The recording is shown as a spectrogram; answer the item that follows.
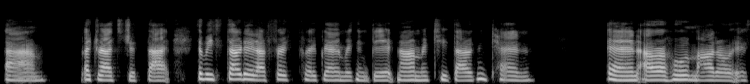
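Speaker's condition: Severe to profound hearing loss; congenital, cochlear implant one side

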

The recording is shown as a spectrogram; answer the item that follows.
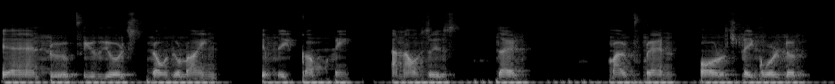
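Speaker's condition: Laryngectomy for vocal cord cancer; wrote 3 months

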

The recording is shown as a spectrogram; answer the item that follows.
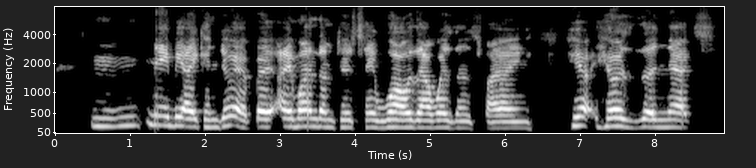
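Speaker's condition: Speech impediment from birth; oxygen loss at birth

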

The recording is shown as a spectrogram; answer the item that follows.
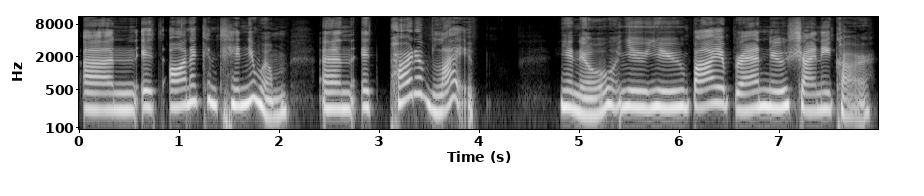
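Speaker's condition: Profound hearing loss, congenital, bilateral; congenital profound hearing loss both ears

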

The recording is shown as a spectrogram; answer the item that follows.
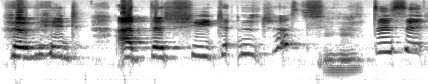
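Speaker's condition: Cerebral palsy; speech obviously affected

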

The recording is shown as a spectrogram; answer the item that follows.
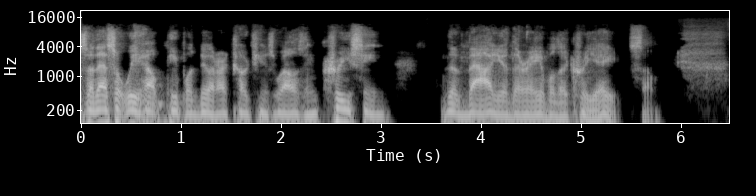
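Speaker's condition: Cleft palate; congenital cleft palate

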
